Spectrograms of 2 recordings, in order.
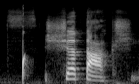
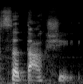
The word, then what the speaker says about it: शताक्षी: प्रकट होती हैं, तो वो शताक्षी, नॉट सताक्षी, इन्हें ना गलत प्रोनाउंसिएशन होती है इनकी, ये सताक्षी, इट्स नॉट स, इट्स श, इट्स शताक्षी, शताक्षी, ठीक है।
